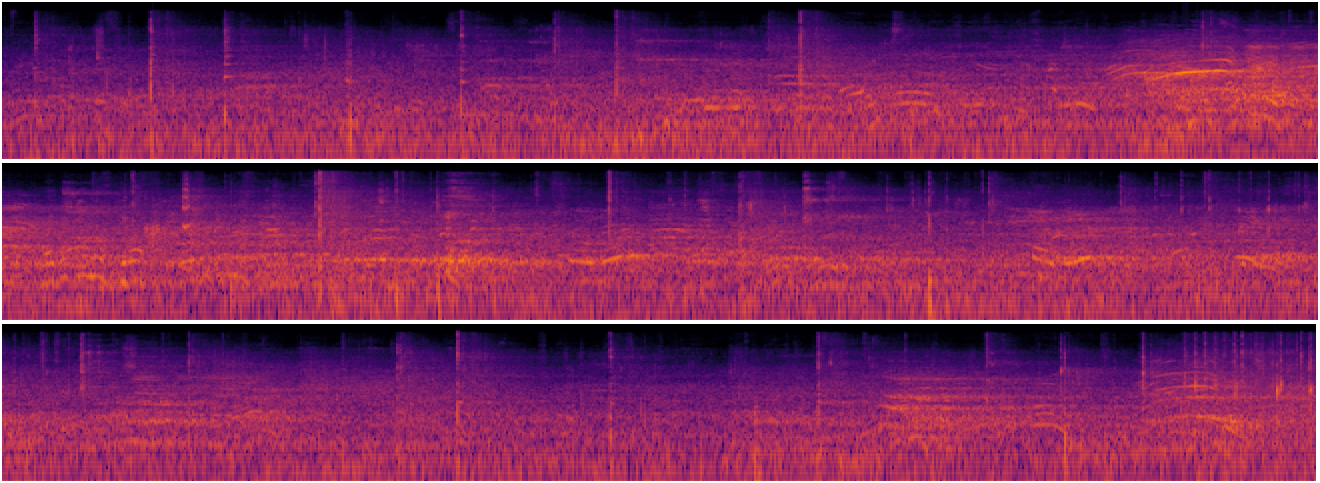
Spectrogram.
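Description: Players' shoes squeak on the court floor.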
